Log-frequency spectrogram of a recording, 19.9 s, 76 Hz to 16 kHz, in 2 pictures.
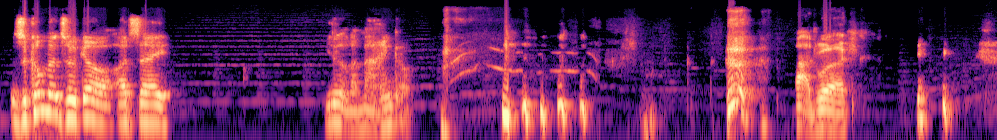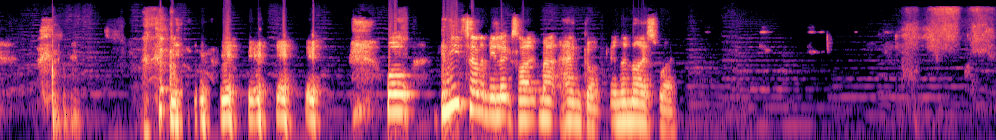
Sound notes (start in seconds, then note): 4.4 giggling; 9.0 laughing and chuckling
